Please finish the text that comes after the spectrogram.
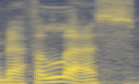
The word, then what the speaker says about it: Mephiles: But first, some of you may not know of Mephiles. Who are you? And how do you know my name? And yes, I know it's pronounced Mephiles, but this is how I say it.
